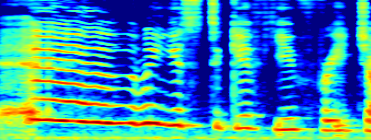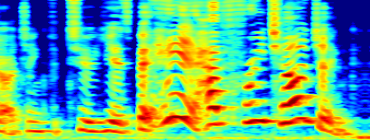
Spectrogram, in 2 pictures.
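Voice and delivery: hammed-up sarcastic company voice; mocking Nissan. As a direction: parody a smug company handing out a gift.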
